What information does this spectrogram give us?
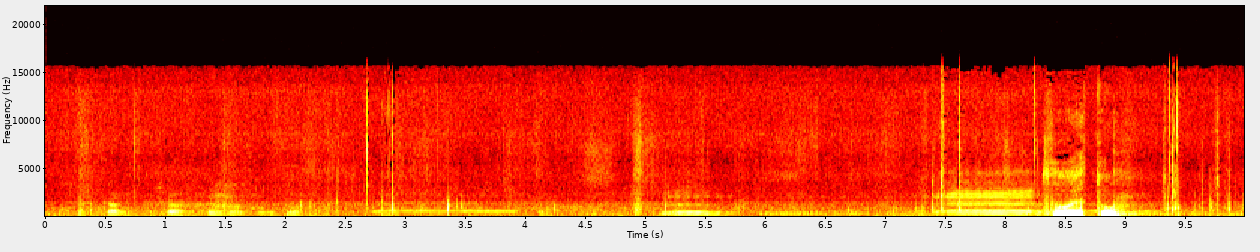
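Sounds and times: faint clicks: 0:02.5 - 0:03.9, 0:07.2 - 0:08.4
farm animal bleating: 0:02.7 - 0:04.1, 0:05.0 - 0:05.8, 0:07.4 - 0:09.2.

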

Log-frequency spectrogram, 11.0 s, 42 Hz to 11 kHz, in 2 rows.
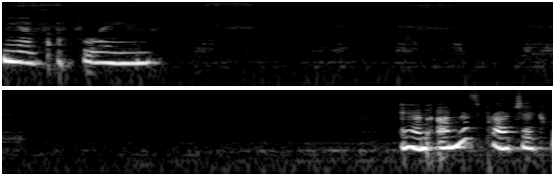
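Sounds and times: marker scratching on paper: 0:00.0 - 0:06.2.

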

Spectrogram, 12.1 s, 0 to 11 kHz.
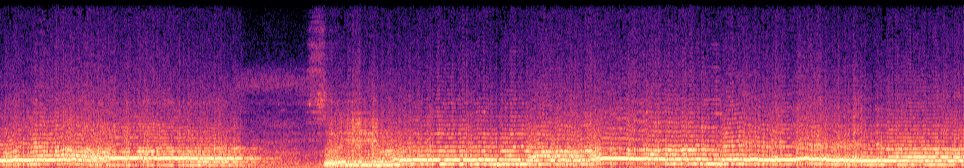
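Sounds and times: man chanting long sung notes: 0:00.0 - 0:12.0.

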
